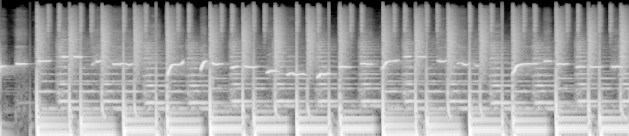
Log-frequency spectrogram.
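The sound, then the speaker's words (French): A bright whistled melody with sliding notes plays over a steady, upbeat band backing with punchy drums and bass, continuing for the whole stretch without any voices. “Quand tu l'as devant toi, siffle cet air bien vite.”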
